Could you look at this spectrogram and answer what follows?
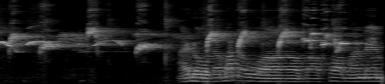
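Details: Red-whiskered bulbul, a competition bird being prepared for upcoming singing contests, sings bright, slurred whistled phrases that rise and fall quickly; a man's voice talks over the second half.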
